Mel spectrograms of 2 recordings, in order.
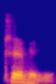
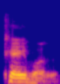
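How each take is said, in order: First: The second syllable has a full 'ee' vowel. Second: The second syllable has a reduced schwa vowel. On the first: The speaker calls it wrong. "Not টেবিল" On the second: The speaker calls it right. "এখানে সরেওয়া এর মতো উচ্চারণ হয়েছে।"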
